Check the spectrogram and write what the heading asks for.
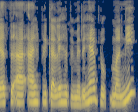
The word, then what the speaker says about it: maní: Maní, ¿cuál es la sílaba tónica ahí? Usted va a encerrar la palabra ni, porque ahí está la mayor fuerza de voz.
